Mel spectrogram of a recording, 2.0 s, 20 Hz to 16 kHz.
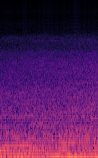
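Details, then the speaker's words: Cummins ISL9 at full throttle after an in-frame rebuild; it was dusted and had broken top rings on cylinders 5 and 6. Before, blow-by crankcase pressure set the stop engine lamp at half throttle. A deep, steady, even roar with no stumble, and no lamp now. "Even with the new Bobi filter, about half throttle, the stop engine lamp was coming on because of crankcase pressure, because of all the Bobi."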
